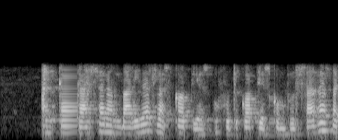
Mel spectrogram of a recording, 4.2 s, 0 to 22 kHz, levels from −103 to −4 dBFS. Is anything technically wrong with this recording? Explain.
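Yes, two problems. The whole clip has gone through the iLBC codec: narrowband, cut to roughly 200 Hz–3.5 kHz, with a rough, synthetic edge, which fits the 15.2 kbps, 20 ms-frame mode.

There are also lost iLBC frames at 0.78–0.98 s, just before "cas seran vàlides les", and briefly at 3.38–3.44 s. The decoder loops the last pitch cycle with noise, so you hear a held, buzzy vowel that snaps back cleanly.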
